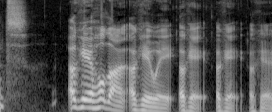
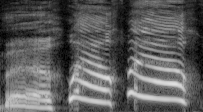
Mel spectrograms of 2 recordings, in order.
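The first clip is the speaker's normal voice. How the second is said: each well climbing higher and louder; hammy building squeal; rising well well well; 4 dB louder, much slower than usual. Pretend. Mock dramatic reaction.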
